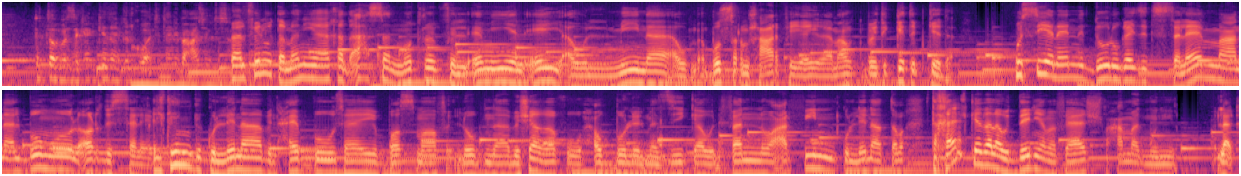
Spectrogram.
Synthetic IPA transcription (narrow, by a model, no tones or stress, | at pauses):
ʔet̪ˤlˤɑbːezːækæːnked̪ænɡilkowæʔt̪t̪æːnibæʔʕaʃet̪eˤfʔælfeːnwet̪æmænjæʔæxæd̪ʔaħsænmot̪ˤɾebfilʔemienʔejʔæ̰welmiːnæʔæ̰wbosˤʔɑɾmeʃʕɑ̰ːɾˤfiʔeːlæmæbet̪ekːæt̪ebked̪æ̰ | wesːijænenːed̪ːoːloɡæjːzet̪esːælæːmːaʕanʔælboːmolʔɑɾˤd̪ˤesːælæːmelkeŋɡkolːenæbenħebːozæːjebbɑsˤmɑfḭlːobnæbeʃæɣːæfoeħobːolelmæziːkæwelfænːweʕa̰ɾˤfiːnkolːenæt̪ːɑb | t̪æxæjːælked̪ælæwed̪ːonjæmæfihæːʃmoħamːæd̪moniːɾlæ̰ʔ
